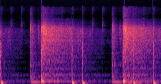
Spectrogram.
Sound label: almost funk, Drum loops Boombap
